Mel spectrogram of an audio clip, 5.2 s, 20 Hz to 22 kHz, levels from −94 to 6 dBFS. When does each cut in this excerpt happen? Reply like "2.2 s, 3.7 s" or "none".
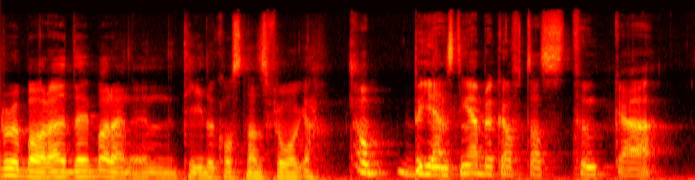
0.9 s, 2.6 s, 4.3 s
